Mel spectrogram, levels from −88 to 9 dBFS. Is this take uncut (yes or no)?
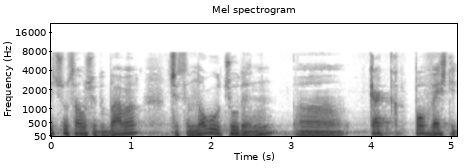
yes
